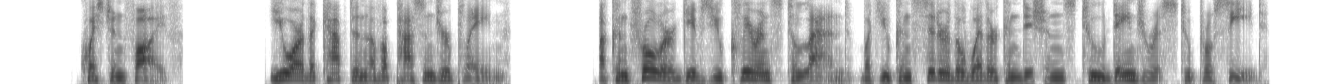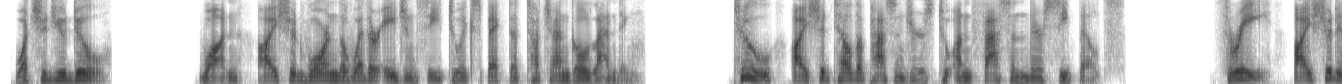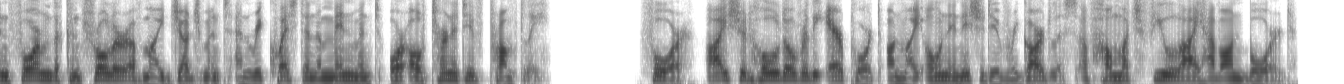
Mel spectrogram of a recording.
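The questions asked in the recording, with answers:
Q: What should you do?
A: 3: I should inform the controller of my judgment and request an amendment or alternative promptly.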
